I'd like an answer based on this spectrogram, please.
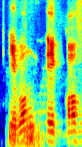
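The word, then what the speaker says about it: ك: হচ্ছে এই দুইটার মাঝখানে অর্থাৎ জিওভার গোড়া থেকে একটু সামনে যে অংশটা সেটা উপরের তালুর সাথে লেগে উচ্চারিত হবে কাফ এটা হবে পাতলা কাফ কাফ আর যেটার উপরে দুই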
